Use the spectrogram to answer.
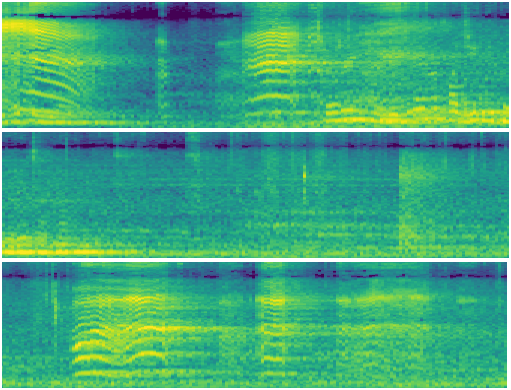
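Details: Newborn baby being cleaned of vernix caseosa with oil and soap: strong, high-pitched cry in repeated bursts with breaths between, over room noise; a normal vigorous newborn cry.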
